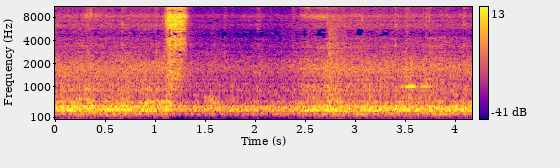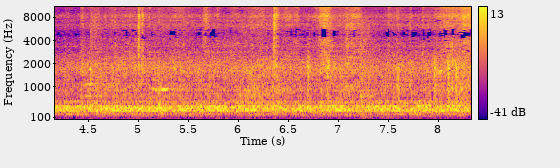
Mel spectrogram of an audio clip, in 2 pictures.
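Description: Steady background noise without speech, with one sharp click about a second in.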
